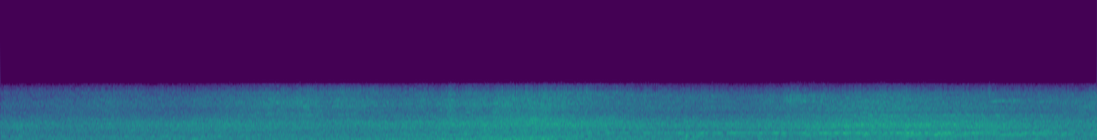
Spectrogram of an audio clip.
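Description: Double-deck electric passenger train rolling in along the platform of a covered, concrete-walled station. Its running noise builds as the coaches pass close by, and a steady whine joins in about halfway through.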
